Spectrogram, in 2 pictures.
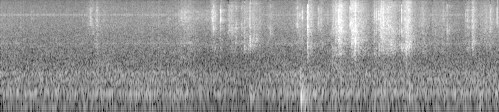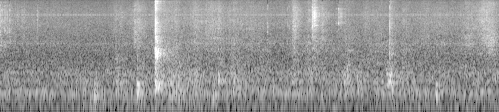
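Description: Polyethylene vacuum-bag sheeting rustling and crinkling in scattered bursts as it is handled and pulled back from a glued bent-plywood lamination, with a single sharp knock about eight seconds in.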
